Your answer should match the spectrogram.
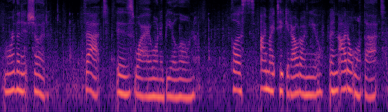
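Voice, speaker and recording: A woman's voice: medium pitch, steady tone, a little slow, slight background noise, close to an everyday voice. An actress playing a candid, sensitive young woman in a video game, speaking conversationally. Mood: hurt, candid. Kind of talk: video game character acting.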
